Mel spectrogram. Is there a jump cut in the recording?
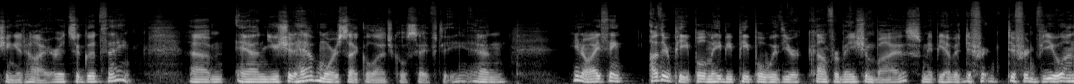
yes; 1 cut; at 6.3 s

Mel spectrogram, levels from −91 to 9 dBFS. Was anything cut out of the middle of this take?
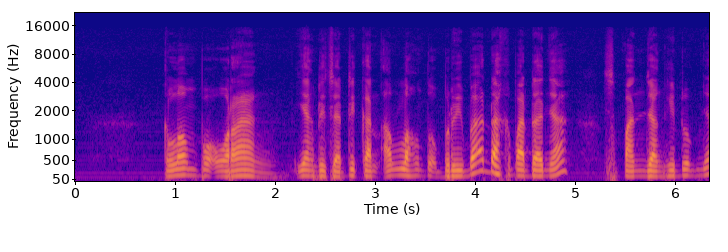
no; 0 cuts

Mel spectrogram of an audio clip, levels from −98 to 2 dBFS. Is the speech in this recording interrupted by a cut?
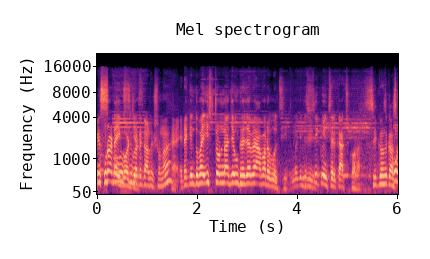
no; 0 cuts

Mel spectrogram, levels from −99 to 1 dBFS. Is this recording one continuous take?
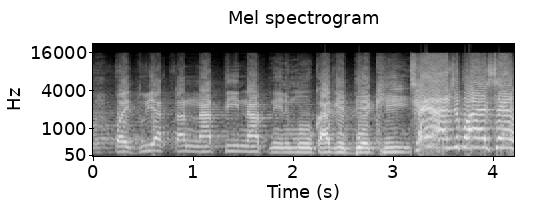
no; 1 cut; at 3.1 s

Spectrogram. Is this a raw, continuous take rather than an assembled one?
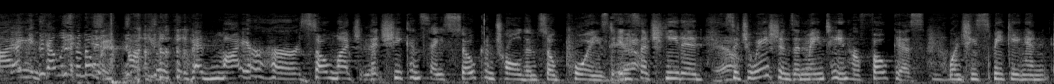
no; 1 cut; at 1.9 s

